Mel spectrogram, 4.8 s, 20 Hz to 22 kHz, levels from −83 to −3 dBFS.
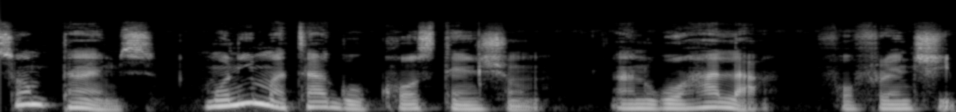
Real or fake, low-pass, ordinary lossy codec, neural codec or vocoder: real; 10.8 kHz; none; none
